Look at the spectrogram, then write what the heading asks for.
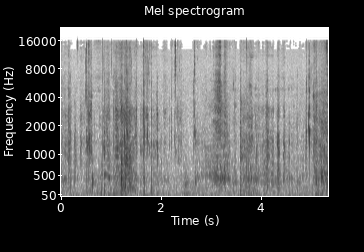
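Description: Close-miked chewing of a mouthful of food, with irregular short clicks and wet mouth noises, while a metal spoon scrapes food from a cardboard tray.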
